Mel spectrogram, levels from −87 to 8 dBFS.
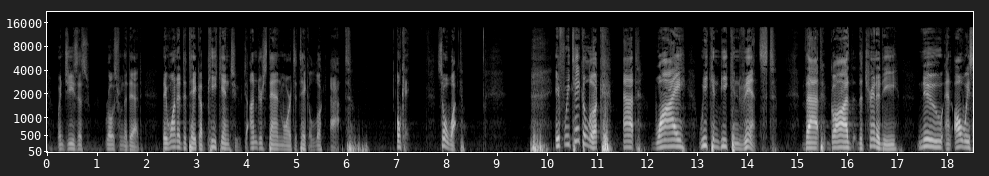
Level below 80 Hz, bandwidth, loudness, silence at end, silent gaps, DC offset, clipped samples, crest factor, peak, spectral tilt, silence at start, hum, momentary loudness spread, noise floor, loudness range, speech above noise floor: -46 dBFS; 14 kHz; -22 LUFS; 0 s; none; under 0.1%; under 0.1%; 22 dB; -2 dBFS; -5.5 dB/octave; 0.2 s; none; 21 LU; -72 dBFS; 11 LU; 51 dB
